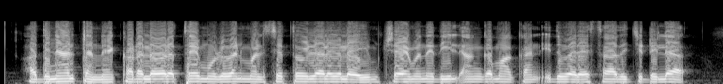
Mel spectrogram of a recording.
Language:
Malayalam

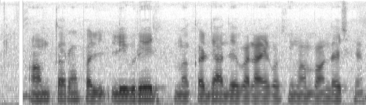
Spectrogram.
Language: Maithili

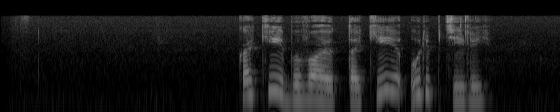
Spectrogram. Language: Russian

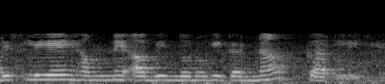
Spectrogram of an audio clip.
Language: Hindi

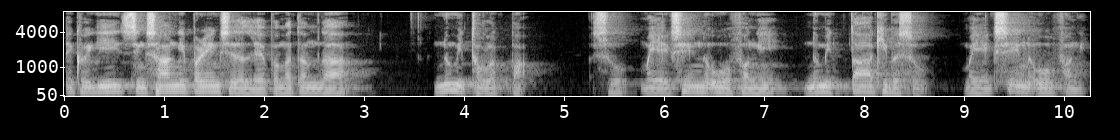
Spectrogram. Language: Manipuri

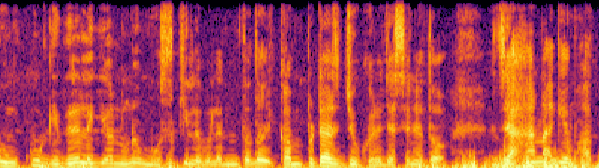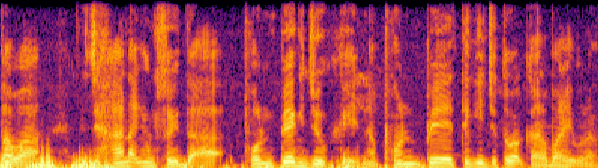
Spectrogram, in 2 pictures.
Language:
Santali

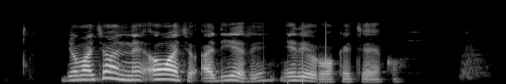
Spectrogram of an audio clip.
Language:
Luo (Kenya and Tanzania)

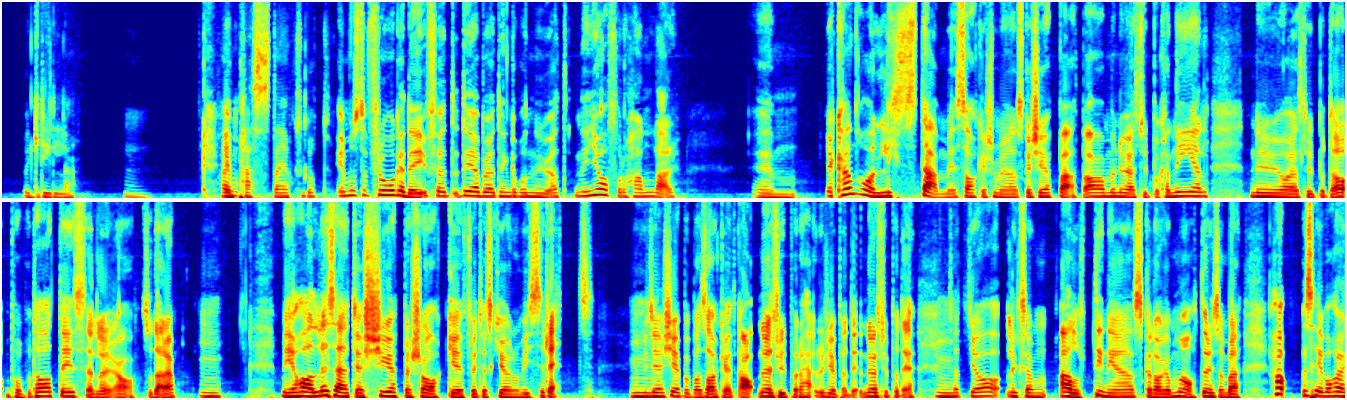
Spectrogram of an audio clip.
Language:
Swedish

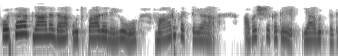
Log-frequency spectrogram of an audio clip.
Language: Kannada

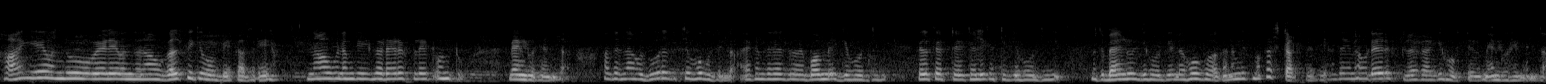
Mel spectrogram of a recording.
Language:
Kannada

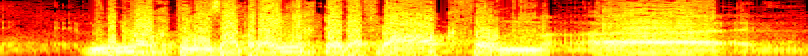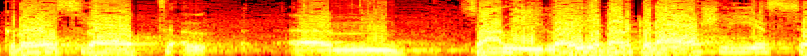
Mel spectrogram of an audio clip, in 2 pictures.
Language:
Swiss German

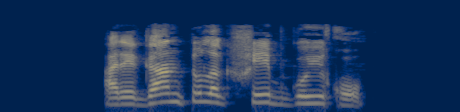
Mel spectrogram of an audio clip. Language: Abkhazian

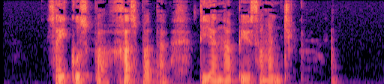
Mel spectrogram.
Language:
Arequipa-La Unión Quechua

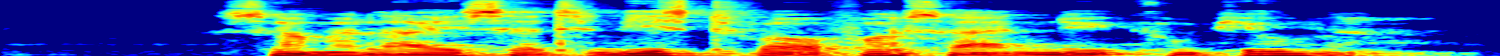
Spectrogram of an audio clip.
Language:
Danish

